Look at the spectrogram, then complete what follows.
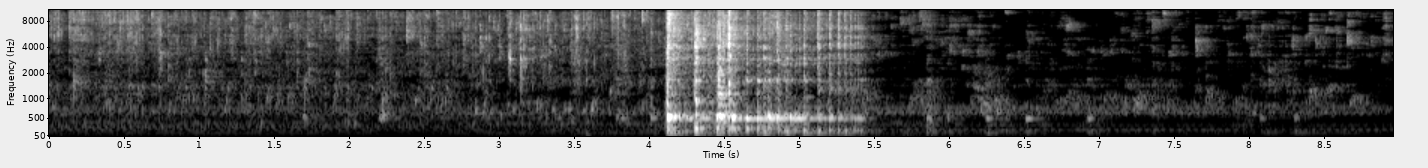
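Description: Whole cloves rattling and scraping in a plastic spice jar as they are shaken out, loudest for about a second and a half a little after four seconds in. A steady low hum and soft handling noises of jars on a stone counter sound the rest of the time.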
